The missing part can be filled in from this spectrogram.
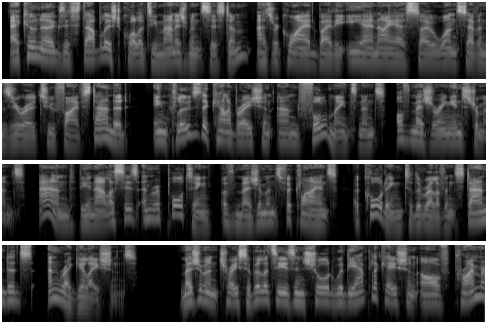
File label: business presentation, english, GB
